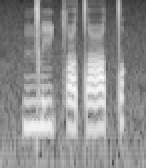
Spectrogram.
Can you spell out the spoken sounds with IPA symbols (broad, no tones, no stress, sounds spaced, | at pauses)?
ŋ͡ǀ i c i tˤ i tˤ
